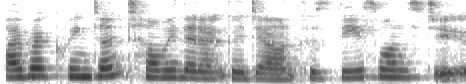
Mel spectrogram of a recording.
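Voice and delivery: ordinary talk, nothing marked

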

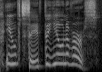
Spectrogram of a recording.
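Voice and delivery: high, slow, elated proclamation; triumphant praise. Acted. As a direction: celebrate the boy hero. Sidekick congratulates the boy.

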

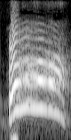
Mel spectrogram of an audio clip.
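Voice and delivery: loud high yelp; sudden shriek. Real, not acted. Owner's sudden shriek that scared the bird. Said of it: "didn't mean to scare you".

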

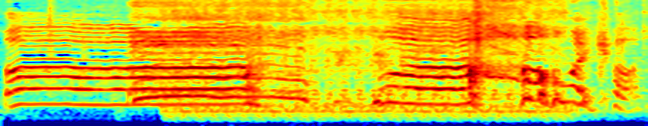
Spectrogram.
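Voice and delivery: high, loud drawn-out exclamations with laughter; shocked yelling. Real, not acted. Player caught in chaotic fight, shocked yelling. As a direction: yell in amazement, breaking into a laugh.

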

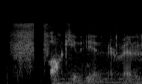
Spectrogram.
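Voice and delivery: low, slow whisper; whispered curse. Real, not acted. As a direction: hiss it under your breath. Muttered curse.

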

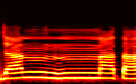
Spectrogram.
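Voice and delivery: slow জান্নাতা with a long hummed double n; gunnah nasal hold. Shown as a demonstration. Teacher shows learners how to read, nasal held জান্নাতা. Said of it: "এরকমভাবে শিখব".

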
